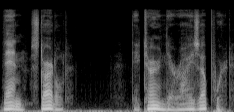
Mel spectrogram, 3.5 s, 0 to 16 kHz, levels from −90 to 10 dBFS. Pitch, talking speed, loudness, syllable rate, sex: 95 Hz, 120 wpm, -18 LUFS, 4.1 syllables/s, male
